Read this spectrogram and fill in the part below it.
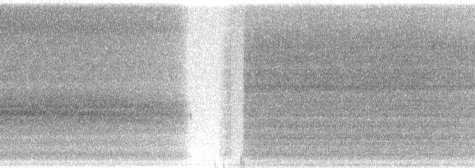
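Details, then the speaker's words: Four to six resisted breaths through The Breather respiratory muscle trainer before huff coughing to clear mucus: steady, forceful airflow hiss against expiratory resistance, with a brief pause between breaths. "you may even combine your rmt with the huff cough maneuver this can be done by completing four to six breaths through the breather"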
